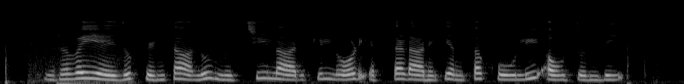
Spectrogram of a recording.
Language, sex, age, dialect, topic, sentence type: Telugu, male, 25-30, Central/Coastal, agriculture, question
